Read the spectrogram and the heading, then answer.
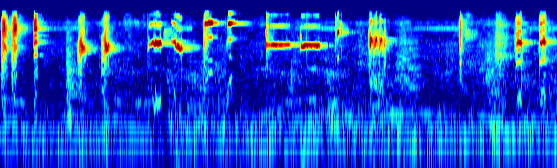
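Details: Konin bird in lively, continuous rolling song used as a lure for sunbirds: rapid high chirps and short whistled notes, some steady pure tones, delivered in quick uneven bursts.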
